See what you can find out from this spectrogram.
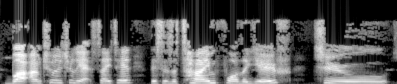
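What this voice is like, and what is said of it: Speaks with a noticeable accent. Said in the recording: “Sorry for the accent.”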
